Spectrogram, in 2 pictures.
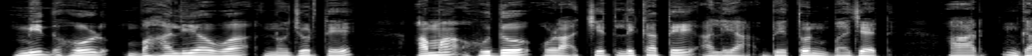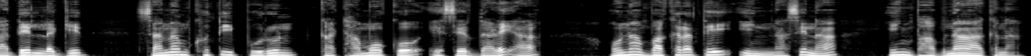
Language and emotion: Santali, fearful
